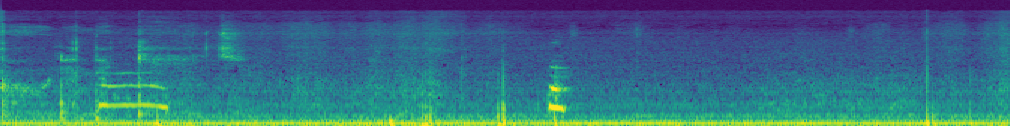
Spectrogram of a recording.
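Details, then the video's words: Excited-sounding cat giving brief melodic chirps, one drawn-out falling trill near the start and another short chirp later, over a constant low electrical hum with quiet whispering and light taps. "makes weird sounds like she's excited"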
